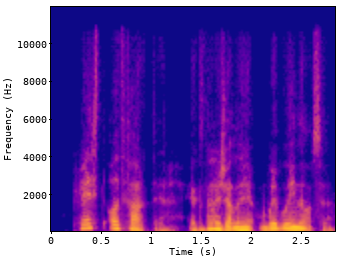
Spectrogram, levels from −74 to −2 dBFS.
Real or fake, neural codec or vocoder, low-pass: fake; codec, 16 kHz in and 24 kHz out, 0.8 kbps, FocalCodec, streaming, 65536 codes; 10.8 kHz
